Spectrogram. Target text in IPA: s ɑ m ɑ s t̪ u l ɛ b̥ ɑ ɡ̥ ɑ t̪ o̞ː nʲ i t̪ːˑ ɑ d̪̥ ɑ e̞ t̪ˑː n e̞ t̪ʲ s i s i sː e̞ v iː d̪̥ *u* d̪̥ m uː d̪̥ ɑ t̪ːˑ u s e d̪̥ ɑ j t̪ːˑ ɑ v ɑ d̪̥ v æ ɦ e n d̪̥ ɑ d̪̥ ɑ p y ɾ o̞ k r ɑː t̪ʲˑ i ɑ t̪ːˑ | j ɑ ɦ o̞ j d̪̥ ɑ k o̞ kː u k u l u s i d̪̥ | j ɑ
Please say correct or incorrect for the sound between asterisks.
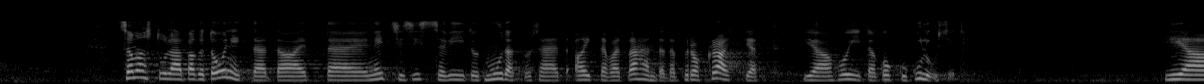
correct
